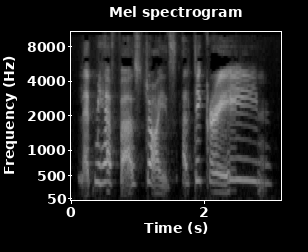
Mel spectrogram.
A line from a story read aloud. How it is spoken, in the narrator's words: screeched the parrot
